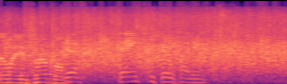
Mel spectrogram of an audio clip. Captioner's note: audience applauds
